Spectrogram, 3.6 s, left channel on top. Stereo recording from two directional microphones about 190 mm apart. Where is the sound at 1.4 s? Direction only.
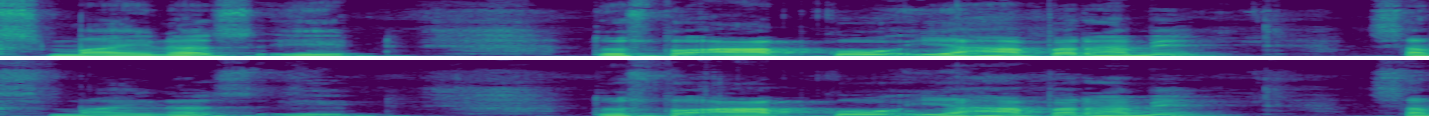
25° left (ahead or behind).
